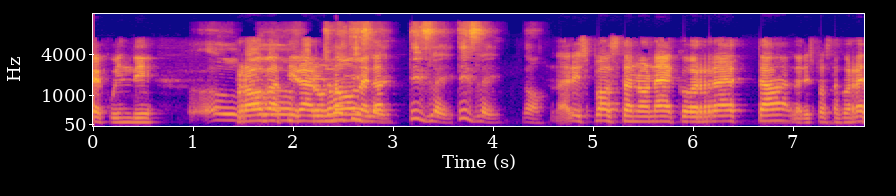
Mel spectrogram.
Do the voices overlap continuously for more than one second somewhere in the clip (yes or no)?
yes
